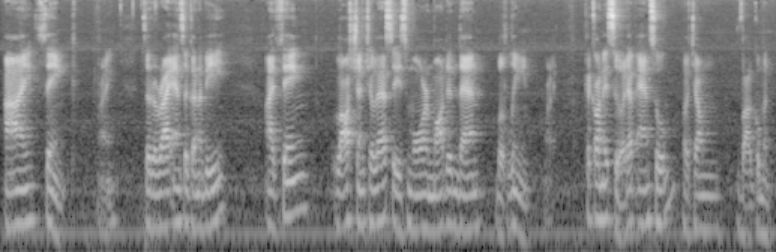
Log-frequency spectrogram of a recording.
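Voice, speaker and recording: A man's voice: on the low side, moderate pace, a bit bright, slight background noise. A male English teacher, explaining answers step by step to children in an online lesson.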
